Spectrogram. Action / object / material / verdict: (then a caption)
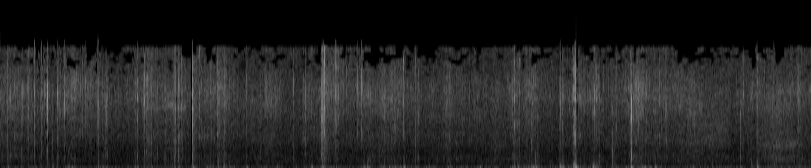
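tap / cardboard jigsaw puzzle pieces on a table / cardboard / none. Fingernails tap across a large, flat, glossy cardboard jigsaw puzzle lying on a table, then a hand taps and rubs over the pieces. The result is a steady, irregular patter of short, dull, low-pitched knocks with faint bright crinkles on top, growing louder and busier in the second half.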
